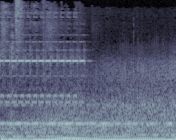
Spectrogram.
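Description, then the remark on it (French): A telephone rings in the horror film Scream, the sixth installment, with a steady, continuous electronic trill, fairly loud, sitting over a low background rumble with no voices. “d'une saga culte aussi, un film d'horreur ah, si je vous dis tueur masqué, couteau, ah, bah, téléphone, scream, évidemment.”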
